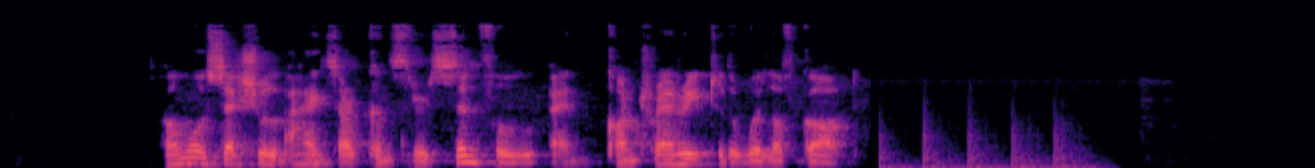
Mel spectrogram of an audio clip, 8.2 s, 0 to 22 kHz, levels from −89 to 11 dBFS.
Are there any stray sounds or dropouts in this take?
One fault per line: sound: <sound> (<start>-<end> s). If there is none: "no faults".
sound: thud (5.5-7.0 s)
